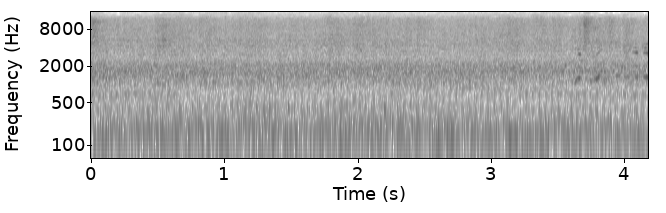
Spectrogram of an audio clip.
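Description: Steady rumble and hiss of a train running, heard from inside the passenger coach.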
